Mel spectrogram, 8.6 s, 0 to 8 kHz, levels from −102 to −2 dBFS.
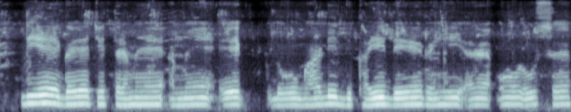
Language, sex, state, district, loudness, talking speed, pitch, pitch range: Hindi, male, Rajasthan, Bikaner, -17 LUFS, 105 wpm, 135 Hz, 130-140 Hz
